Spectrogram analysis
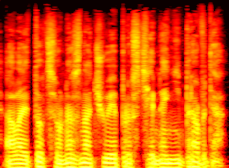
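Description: A man's voice: low voice, fairly even intonation, no echo. A man voicing a defiant, blunt young woman in an audiobook reading. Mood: bitter. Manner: firm, blunt. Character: defiant young woman singer, sharp-tongued.

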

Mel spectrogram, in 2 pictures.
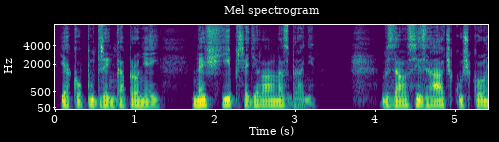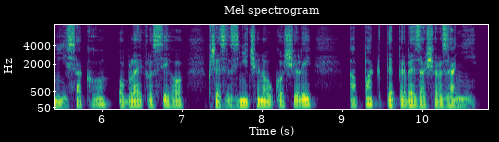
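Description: A man narrating an audiobook in a measured, even storytelling manner. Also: on the low side, no room sound, studio quality. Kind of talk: scripted narration.

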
